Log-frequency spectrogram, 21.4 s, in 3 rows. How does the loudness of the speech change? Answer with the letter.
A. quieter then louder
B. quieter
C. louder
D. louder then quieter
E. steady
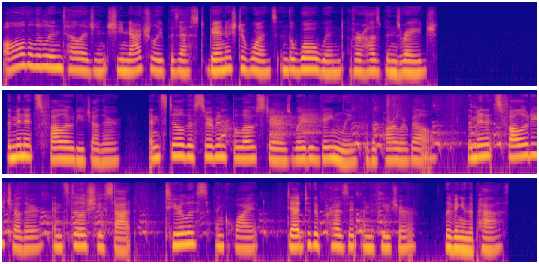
E.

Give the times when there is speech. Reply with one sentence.
The speech can be heard from 0.0 to 5.8 s and from 7.2 to 20.9 s.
